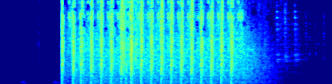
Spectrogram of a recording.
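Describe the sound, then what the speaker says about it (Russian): A burst of automatic gunfire in the video game DayZ, about fifteen rapid evenly spaced shots at a distance, preceded by a single faint shot and fading out afterward. "Опа, слышу выстрелы."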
